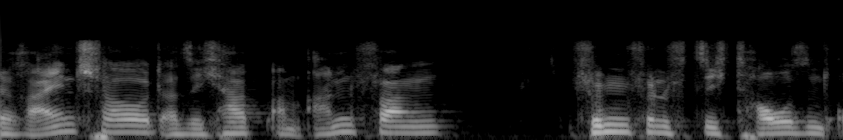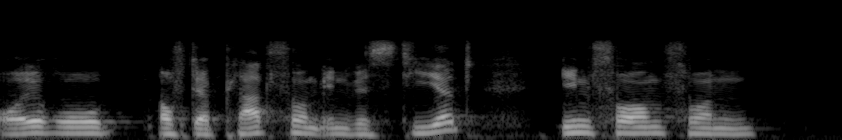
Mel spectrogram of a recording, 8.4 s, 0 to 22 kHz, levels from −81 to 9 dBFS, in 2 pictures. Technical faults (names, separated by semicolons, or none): none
